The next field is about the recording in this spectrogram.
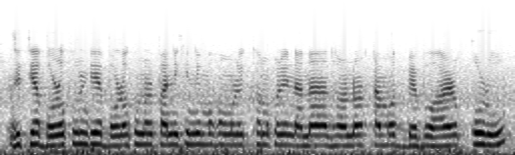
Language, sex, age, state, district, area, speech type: Assamese, female, 30-45, Assam, Nalbari, rural, spontaneous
